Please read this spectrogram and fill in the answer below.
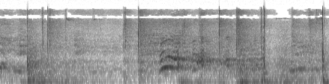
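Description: Bodies thudding and scuffling on a padded ring mat as two people wrestle, with several heavy thuds. A woman's voice laughs in the middle of the scramble.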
